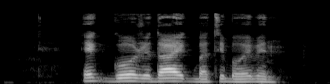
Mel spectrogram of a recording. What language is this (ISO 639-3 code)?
scl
